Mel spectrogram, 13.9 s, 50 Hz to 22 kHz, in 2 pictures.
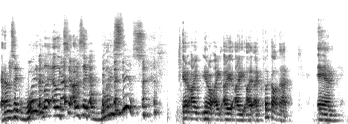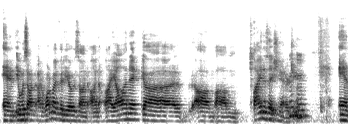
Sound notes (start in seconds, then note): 0.6 laughs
